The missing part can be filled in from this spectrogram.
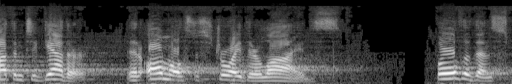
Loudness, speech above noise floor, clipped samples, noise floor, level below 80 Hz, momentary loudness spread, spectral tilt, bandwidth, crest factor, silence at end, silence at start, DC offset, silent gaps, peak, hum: -10 LUFS; 38 dB; 2%; -48 dBFS; -48 dBFS; 16 LU; -3.5 dB/octave; 17 kHz; 10 dB; 0 s; 0 s; under 0.1%; none; 0 dBFS; none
